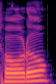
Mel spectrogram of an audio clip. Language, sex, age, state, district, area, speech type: Hindi, male, 60+, Madhya Pradesh, Bhopal, urban, read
